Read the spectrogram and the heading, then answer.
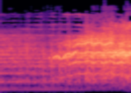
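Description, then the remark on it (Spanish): A single loud horse neigh that rises in pitch and intensity, a shrill whinny ringing out on its own with no talking; the horse has just been hit during a fight. “¡Mi caballo! ¡Le dieron a mi caballo!”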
